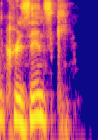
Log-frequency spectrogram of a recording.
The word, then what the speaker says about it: Krasinski: The John, I pronounce his name wrong. Krasinski? – John Krasinski.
